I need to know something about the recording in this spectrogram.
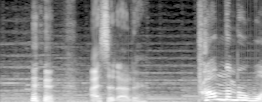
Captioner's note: giggle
